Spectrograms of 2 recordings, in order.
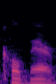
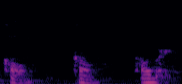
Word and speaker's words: Colbert: I mean, Colbert probably, but Fallon is huge.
